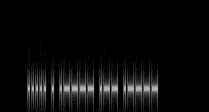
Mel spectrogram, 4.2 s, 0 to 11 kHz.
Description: Morse code, heard as a keyed tone, about 28 wpm, 700 Hz. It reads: 5E1W1
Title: Five Challenging Letter-Number Combinations 30wpm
